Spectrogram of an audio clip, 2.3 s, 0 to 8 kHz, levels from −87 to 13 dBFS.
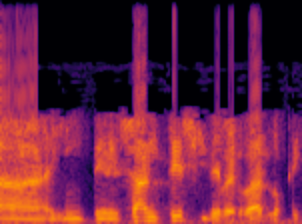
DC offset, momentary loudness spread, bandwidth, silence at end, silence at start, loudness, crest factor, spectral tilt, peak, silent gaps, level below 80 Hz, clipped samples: under 0.1%; 5 LU; 8 kHz; 0.05 s; 0 s; -11 LUFS; 12 dB; -5 dB/octave; 0 dBFS; none; -40 dBFS; 1%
